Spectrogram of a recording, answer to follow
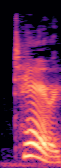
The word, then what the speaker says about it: tear: And then it's pronounced with an e sound. Tear. It's a t sound and e. So drop your jaw and bring the tongue up for the R only at the end. Tear.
